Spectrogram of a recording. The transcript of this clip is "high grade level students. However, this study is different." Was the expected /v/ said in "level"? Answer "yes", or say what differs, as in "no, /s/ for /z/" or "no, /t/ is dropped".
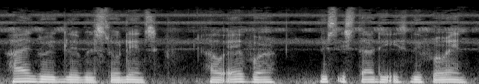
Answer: no, /b/ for /v/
